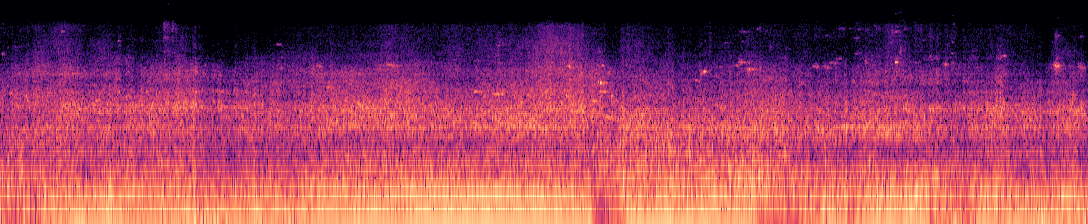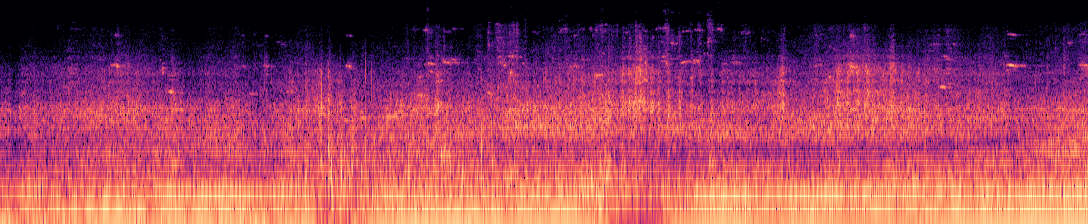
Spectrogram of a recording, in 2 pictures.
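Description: Heavy diesel earthmoving machinery working: a low, steady engine hum that breaks off briefly several times, over continuous grinding rumble and scattered knocks.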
